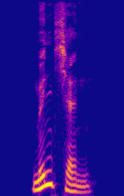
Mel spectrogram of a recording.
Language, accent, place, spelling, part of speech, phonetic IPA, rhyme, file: German, Germany, Berlin, Mündchen, noun, [ˈmʏntçən], -ʏntçən, De-Mündchen.ogg
- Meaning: diminutive of Mund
